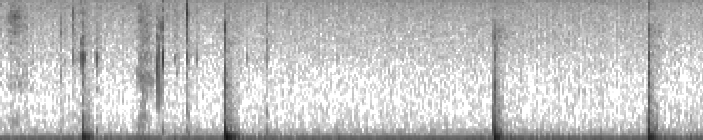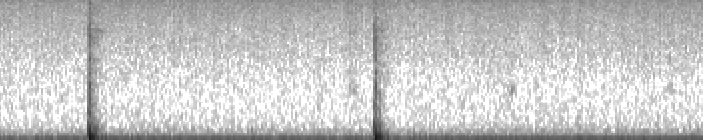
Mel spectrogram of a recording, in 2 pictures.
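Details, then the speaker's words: Export tube amp with voltage selector, no output; mic against speaker at power-up. Steady low transformer hum with sharp irregular pops through the speaker. Rectifier and output valves lit with heater voltage, yet no sound; popping cause unknown. "Okay, dual light has come on. Hopefully you can all see that I can hear transformer hum."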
